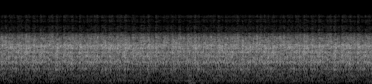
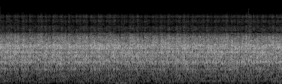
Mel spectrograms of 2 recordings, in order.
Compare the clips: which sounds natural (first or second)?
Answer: second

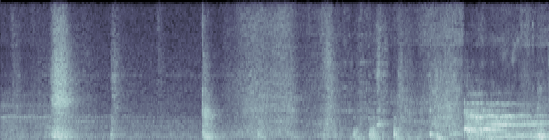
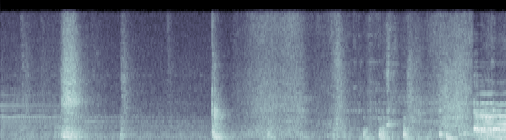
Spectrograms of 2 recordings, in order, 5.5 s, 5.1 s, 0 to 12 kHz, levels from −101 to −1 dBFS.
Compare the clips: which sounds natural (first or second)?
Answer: second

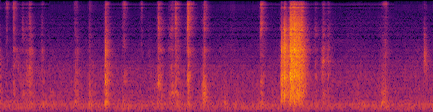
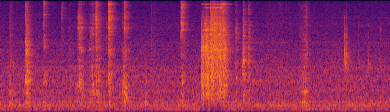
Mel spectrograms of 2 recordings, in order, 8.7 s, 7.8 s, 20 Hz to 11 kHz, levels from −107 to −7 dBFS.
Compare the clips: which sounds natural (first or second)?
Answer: second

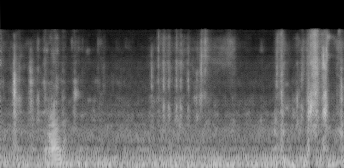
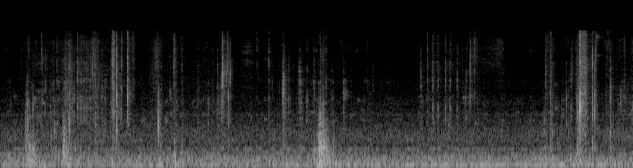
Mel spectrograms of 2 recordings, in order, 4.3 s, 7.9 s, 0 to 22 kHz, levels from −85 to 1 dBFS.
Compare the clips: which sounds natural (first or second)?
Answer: second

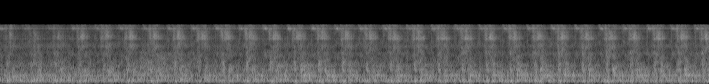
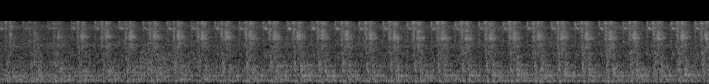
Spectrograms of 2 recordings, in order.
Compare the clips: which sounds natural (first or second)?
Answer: second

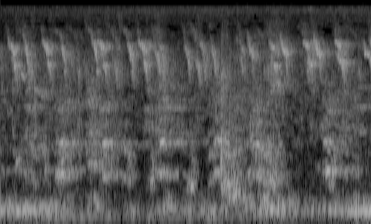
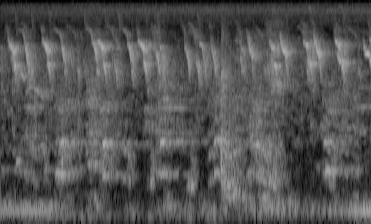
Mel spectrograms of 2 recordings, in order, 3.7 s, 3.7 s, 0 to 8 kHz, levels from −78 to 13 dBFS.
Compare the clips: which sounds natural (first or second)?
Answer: second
